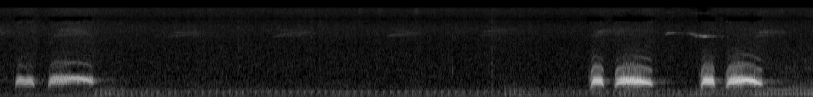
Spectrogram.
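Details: Spotted dove used in dove trapping, giving two short cooing phrases, each a brief low note followed by a longer rounded coo, one at the start and one near the end, separated by a quiet stretch with a faint engine-like hum.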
